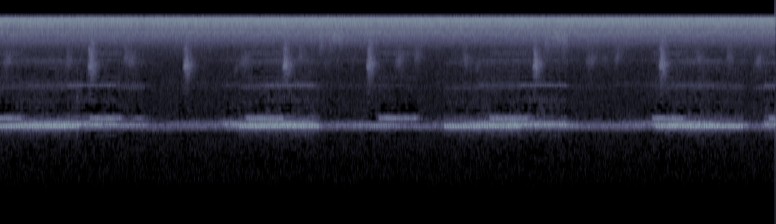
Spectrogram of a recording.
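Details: High, ringing cricket chirping from the grass on a warm summer night in Bulgaria, captured with a surround microphone; bursts of louder trilling swell roughly every two seconds over a constant thin background hum of insects.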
